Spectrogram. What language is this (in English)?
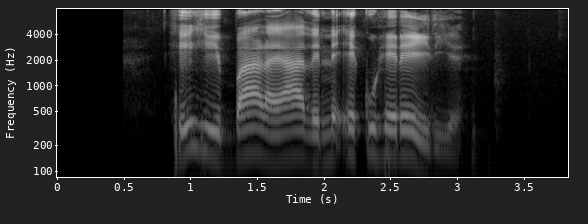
Kikuyu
